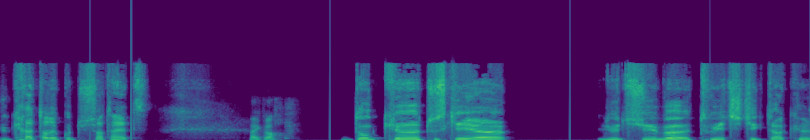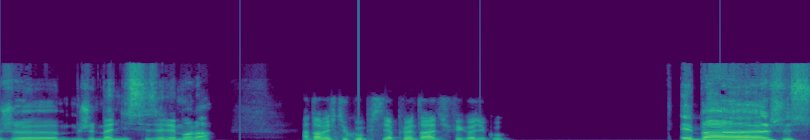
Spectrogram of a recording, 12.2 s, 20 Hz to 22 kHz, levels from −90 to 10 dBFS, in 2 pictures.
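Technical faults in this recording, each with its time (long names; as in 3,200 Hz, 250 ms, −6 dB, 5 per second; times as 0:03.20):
scratch tick 33 1/3 rpm −23 dBFS
0:00.98: click −12 dBFS
0:05.32: drop-out 4.2 ms
0:08.76: click −8 dBFS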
